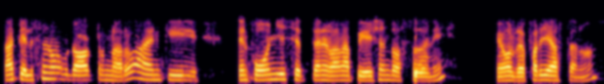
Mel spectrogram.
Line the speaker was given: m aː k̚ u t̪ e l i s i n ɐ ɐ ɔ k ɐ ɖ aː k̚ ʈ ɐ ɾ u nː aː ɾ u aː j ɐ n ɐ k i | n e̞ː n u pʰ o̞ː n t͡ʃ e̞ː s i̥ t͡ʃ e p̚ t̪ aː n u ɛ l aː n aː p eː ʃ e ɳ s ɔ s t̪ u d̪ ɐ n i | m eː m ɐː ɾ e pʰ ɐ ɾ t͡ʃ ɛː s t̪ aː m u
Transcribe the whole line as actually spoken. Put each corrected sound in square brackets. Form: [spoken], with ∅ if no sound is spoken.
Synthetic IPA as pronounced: [n] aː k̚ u t̪ e l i s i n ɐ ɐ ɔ k ɐ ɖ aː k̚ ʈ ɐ ɾ u nː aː ɾ u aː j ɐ n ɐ k i | n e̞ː n u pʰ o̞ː n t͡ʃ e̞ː s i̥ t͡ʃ e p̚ t̪ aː n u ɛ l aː n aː p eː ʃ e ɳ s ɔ s t̪ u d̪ ɐ n i | m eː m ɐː ɾ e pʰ ɐ ɾ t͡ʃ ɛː s t̪ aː [n] u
